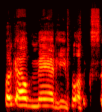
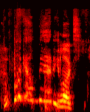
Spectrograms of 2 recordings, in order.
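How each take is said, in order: First: Said in the usual way. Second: Very high, whiny little voice; squeaky repeat. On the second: Acted. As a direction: squeal it in a playful put-on voice.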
